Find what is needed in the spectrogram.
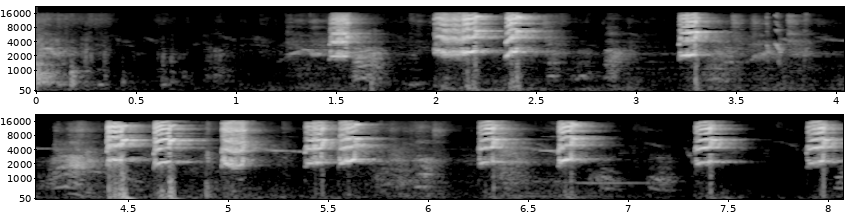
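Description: Lovebirds giving short shrill chirps, one to three at a time, repeated irregularly about every half second to a second.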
